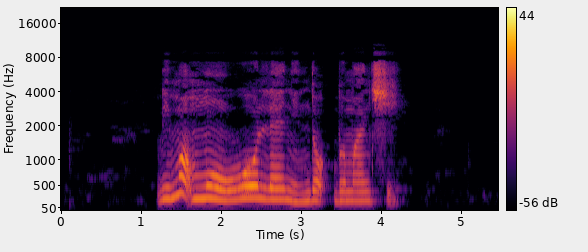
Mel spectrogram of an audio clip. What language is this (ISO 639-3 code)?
mhk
